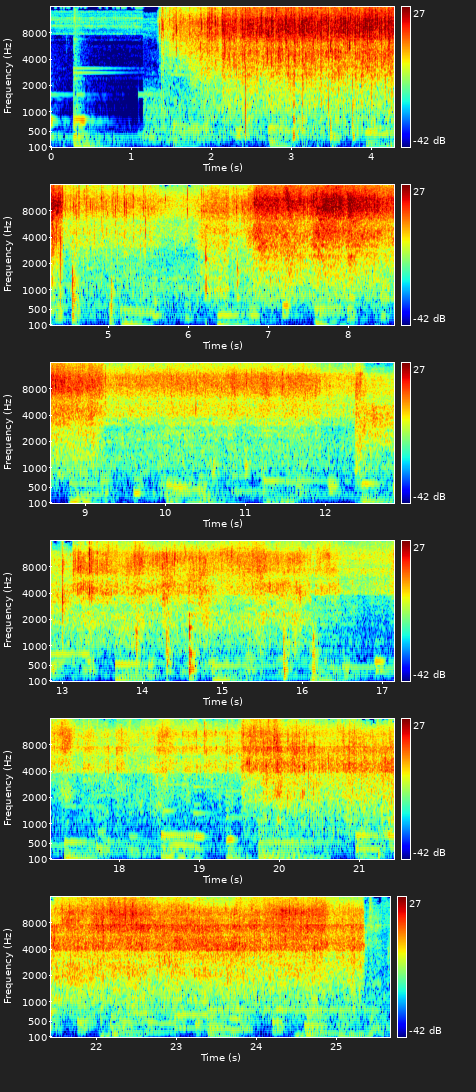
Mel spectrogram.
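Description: Korean stir-fried squid sizzling hard in a frying pan: green onion and gochujang chili sauce fry in hot oil, then squid and vegetables go in and are stirred with a spatula, with a few sharp clicks against the pan. The sizzle starts about a second in and swells and eases as food is added and stirred.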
